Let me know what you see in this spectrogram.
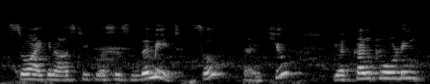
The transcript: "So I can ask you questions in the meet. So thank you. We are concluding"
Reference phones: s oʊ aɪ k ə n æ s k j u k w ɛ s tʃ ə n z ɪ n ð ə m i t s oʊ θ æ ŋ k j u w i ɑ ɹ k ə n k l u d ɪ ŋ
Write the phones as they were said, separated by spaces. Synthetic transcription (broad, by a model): s oʊ aɪ k ə n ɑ s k j u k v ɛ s ə z ɪ n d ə m i t s oʊ t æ ŋ k j u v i ɑ ɹ k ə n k l u d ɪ ŋ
